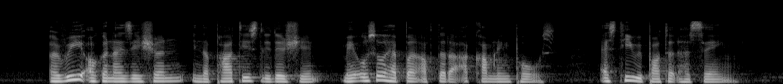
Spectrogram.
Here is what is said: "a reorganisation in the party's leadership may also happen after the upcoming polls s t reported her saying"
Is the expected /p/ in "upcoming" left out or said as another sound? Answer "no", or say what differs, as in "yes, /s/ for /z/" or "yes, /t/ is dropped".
yes, /p/ is dropped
